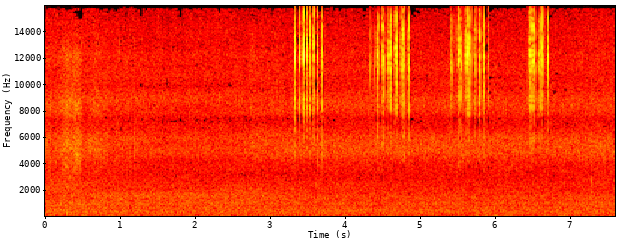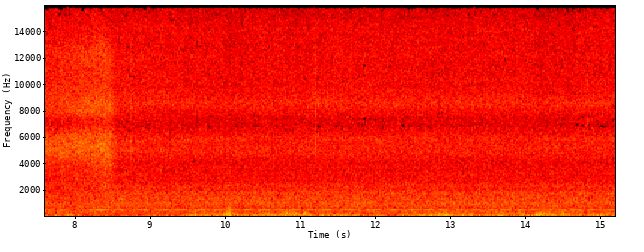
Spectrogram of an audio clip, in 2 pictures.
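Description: Steady outdoor background noise with a faint constant hum. Four short, high hissy bursts come in quick succession in the middle, and wind buffets the microphone in the second half.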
